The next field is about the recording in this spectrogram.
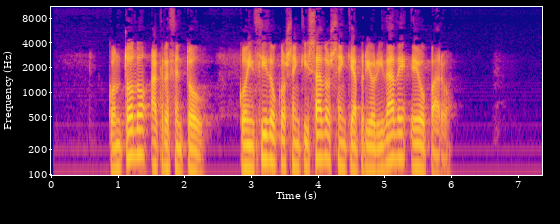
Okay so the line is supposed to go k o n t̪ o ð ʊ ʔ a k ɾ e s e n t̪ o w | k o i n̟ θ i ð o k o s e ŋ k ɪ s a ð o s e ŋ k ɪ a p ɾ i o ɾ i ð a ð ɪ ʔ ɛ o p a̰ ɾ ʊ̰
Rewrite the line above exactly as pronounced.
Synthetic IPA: k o n t̪ o ð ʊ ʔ a k ɾ e θ e n t̪ o w | k o i n̟ θ i ð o k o s e ŋ k i s a ð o s e ŋ k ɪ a p ɾ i o ɾ i ð a ð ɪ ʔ ɛ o p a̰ ɾ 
